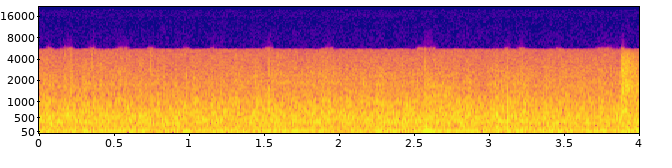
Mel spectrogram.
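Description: Inside a moving train carriage, a steady rumbling roar of wheels and car noise fills the space, continuous and fairly loud with faint rattles.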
